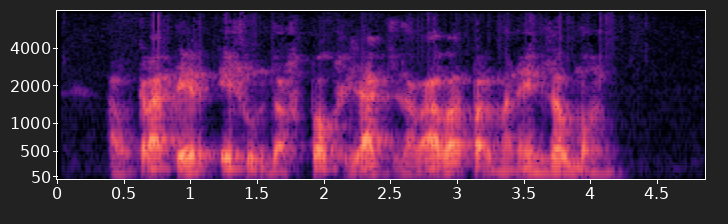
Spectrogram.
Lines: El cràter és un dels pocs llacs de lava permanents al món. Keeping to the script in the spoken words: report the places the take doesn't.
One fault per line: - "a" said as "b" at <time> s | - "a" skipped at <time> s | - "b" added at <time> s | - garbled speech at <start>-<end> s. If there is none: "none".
none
